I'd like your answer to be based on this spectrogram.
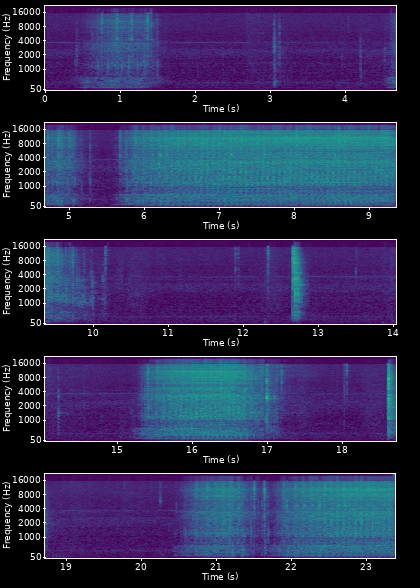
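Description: A sewing machine stitching a quilt runs in several sustained bursts of steady mechanical whirring, separated by pauses with a few sharp clicks, close and fairly loud, with no speech.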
